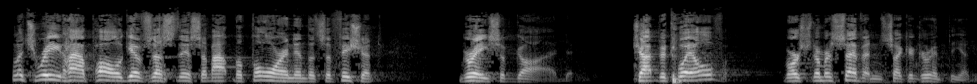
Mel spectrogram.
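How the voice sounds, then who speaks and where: Male pastor, slow deliberate sermon cadence, reverberant church hall. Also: sits high, sharp tone. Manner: emphatic preaching with dramatic pauses and falling phrase ends. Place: church sanctuary. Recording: long reverb of a large hall.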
